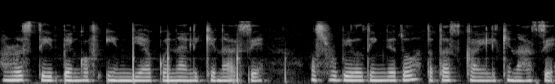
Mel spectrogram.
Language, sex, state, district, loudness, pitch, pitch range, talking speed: Nagamese, female, Nagaland, Kohima, -19 LUFS, 185 Hz, 180-190 Hz, 170 wpm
